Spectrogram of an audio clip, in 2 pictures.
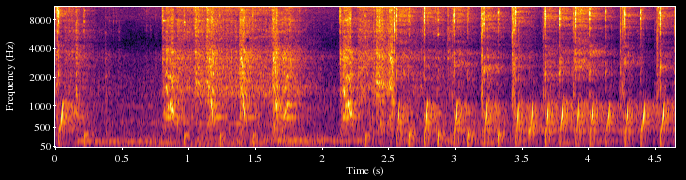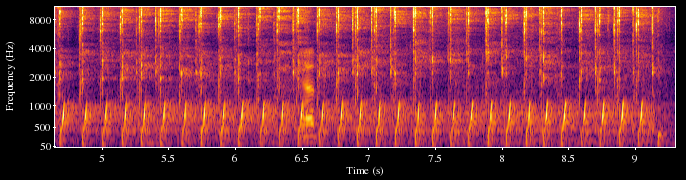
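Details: Yamaha Vega ZR, exhaust removed, clutch cover area noisy, oil very low/degraded: engine catches then settles into a hard, regular clatter about six beats a second that won't smooth out; severe internal knock ("ngelotok"), cause to be found on teardown.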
